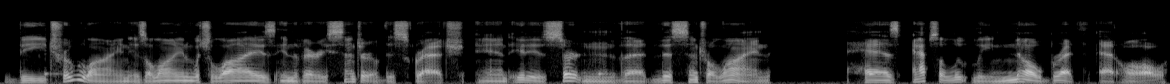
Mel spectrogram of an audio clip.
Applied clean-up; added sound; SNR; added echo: neural diffusion model UNIVERSE++.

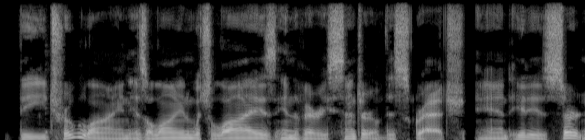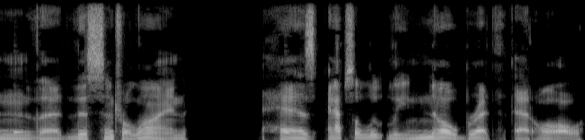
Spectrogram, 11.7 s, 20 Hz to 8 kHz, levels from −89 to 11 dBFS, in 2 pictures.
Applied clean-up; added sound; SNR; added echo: neural mask model DeepFilterNet 3.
